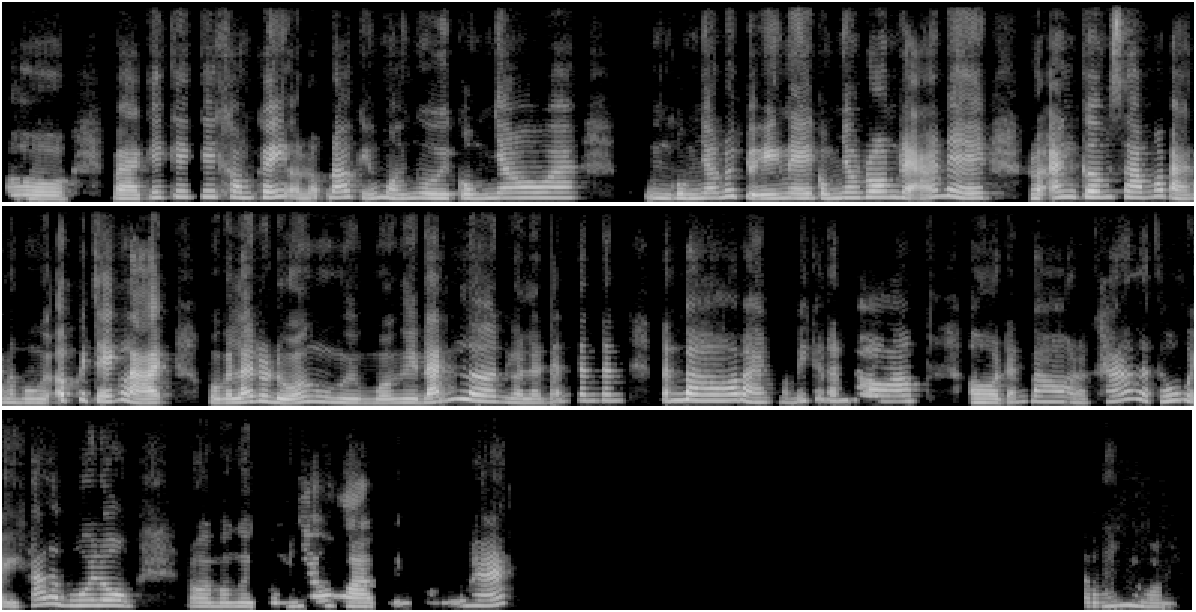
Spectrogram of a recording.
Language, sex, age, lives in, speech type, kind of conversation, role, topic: Vietnamese, female, 20-24, Vietnam, conversation, podcast, guest, Bạn có thể kể về một trải nghiệm địa phương đáng nhớ của bạn không?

